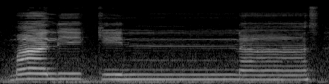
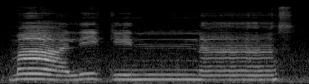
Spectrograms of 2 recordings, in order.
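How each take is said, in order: First: The first vowel is kept short. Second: The first vowel is drawn out long. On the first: The speaker calls it right. "Ma tu pendek sahaja" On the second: The speaker calls it wrong. "Ma, orang panjangkan. Malikin nas. Salah ya"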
